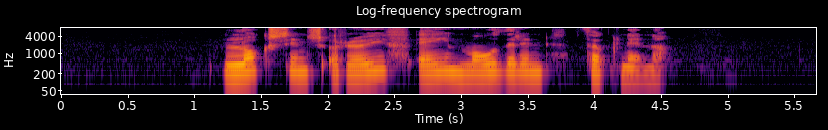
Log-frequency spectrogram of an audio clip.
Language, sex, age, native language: Icelandic, female, 40-49, Icelandic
